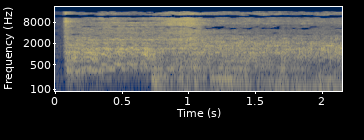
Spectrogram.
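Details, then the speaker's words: Old diesel Mercedes-Benz, first start after sitting a long time, no throttle: engine catches instantly and settles into a steady, even run; no leaks seen; healthy normal start. "Wow. Sounds good. I don't see any leaks. Starting for the first time."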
